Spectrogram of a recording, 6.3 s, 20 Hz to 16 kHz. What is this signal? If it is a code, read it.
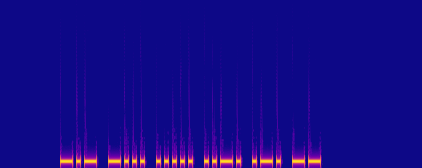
Morse code, heard as a keyed tone, about 20 wpm, 700 Hz. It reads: KB5FRM
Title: USA Call Signs - 6 Characters - Repeated 2x - 20wpm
